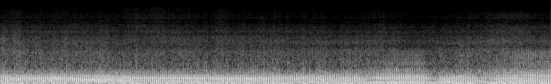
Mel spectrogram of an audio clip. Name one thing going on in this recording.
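A motorcycle engine hums steadily up close while riding at speed.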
